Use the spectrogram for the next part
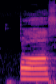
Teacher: Next ہے قاف جس کو ہم نے پر بھی پڑھنا ہے. زبان کی جڑ کوے کے قریب جب نرم تالو سے لگے گی تو قاف ادا ہوگا. نیکسٹ ہے کاف جس کو ہمیں باریک پڑھتے ہیں.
